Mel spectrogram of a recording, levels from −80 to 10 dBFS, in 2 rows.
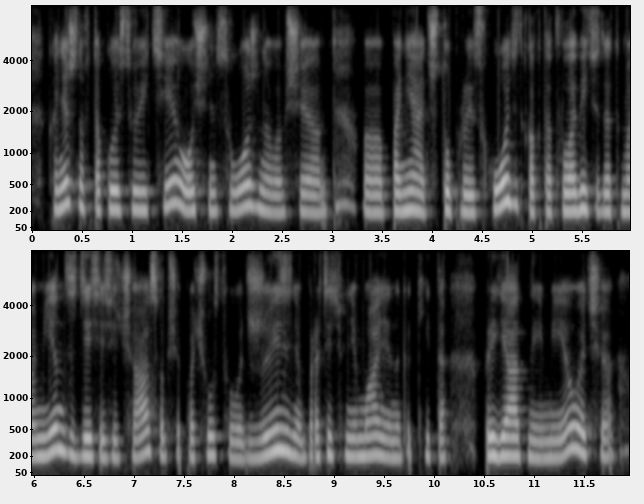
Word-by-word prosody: Конечно, 250 +2 +1
в - - -15
такой 215 -1 +1
суете 215 +5 -1
очень 205 -3 +1
сложно 210 0 -1
вообще, 185 +1 -3 0.3
э, 190 -1 -1 0.2
понять, 195 -1 +2
что 205 +1 +2
происходит, 215 +8 +2
как-то 190 -1 -3
отловить 195 +2 +2
этот 195 +1 -3
момент 205 +7 +3
здесь 195 -2 +1
и 185 - -1
сейчас, 190 +5 -2
вообще 195 0 -5
почувствовать 185 -2 -5
жизнь, 215 +5 +3
обратить 195 +3 -3
внимание 200 -1 0
на 180 - -4
какие-то 195 -1 -8 0.4
приятные 200 -3 +3
мелочи. 215 +2 0
200 Hz, 135 wpm, -23 LUFS, 190-215 Hz, 0.4 s, момент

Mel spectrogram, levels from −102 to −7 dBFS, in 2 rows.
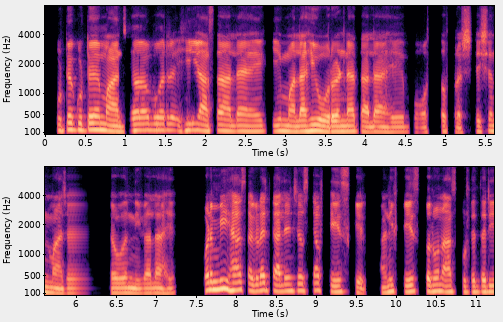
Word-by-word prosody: कुठे 140 +3 +1
कुठे 155 +1 +3
माझ्यावरही 145 +2 0
असं 130 0 0
आलं 130 0 0
आहे 125 -1 +1
की 125 +1 -4
मलाही 125 +2 +4
ओरडण्यात 120 +1 +3
आलं 115 0 +1
आहे. 110 -1 -2
बॉसचे 110 +2 -10
फ्रस्ट्रेशन 120 +5 -3
माझ्यावर 105 +1 -4
निघालं 110 0 -1
आहे. 105 0 -3 0.4
पण 170 - +4
मी 200 +2 +6
ह्या 175 +1 +4
सगळ्या 165 -1 0
चॅलेंजला 155 +1 -2
फेस 135 0 -1
केलं 115 -4 -2 0.2
आणि 135 +4 +1
फेस 145 +1 -1
करून 145 +1 +1
आज 135 0 0
कुठेतरी 130 +1 -2
130 Hz, 150 wpm, -22 LUFS, 110-145 Hz, 0.4 s, मी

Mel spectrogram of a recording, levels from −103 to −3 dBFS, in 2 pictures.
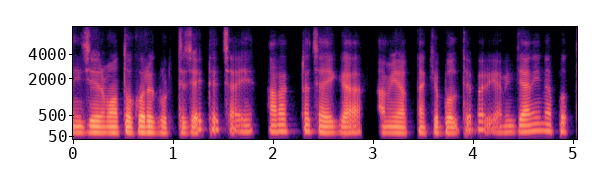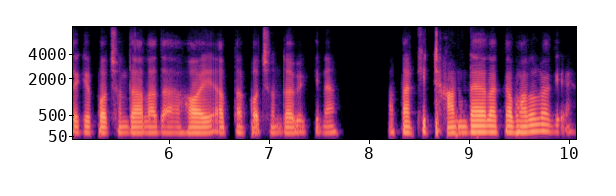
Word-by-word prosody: নিজের 115 0 +2
মতো 115 0 +3
করে 115 0 +6
ঘুরতে 110 0 -5
যাইতে 175 - -1
চায়। 125 - -3 0.3
আরেকটা 135 +1 -1
জায়গা 115 -1 +1 0.3
আমি 115 -1 -1
আপনাকে 110 0 -4
বলতে 110 +7 -1
পারি। 170 - -3
আমি 120 0 -6
জানি 130 +3 +2
না, - - 0
প্রত্যেকের 115 -1 -3
পছন্দ 110 0 0
আলাদা 120 +2 -1 0.2
হয়, 110 0 +6 0.2
আপনার 110 - -5
পছন্দ - - -2
হবে 120 +3 -1
কিনা? 115 - -6 0.6
আপনার 115 - +1
কি - - 0
ঠান্ডা 115 +3 +2
এলাকা 125 0 +3
ভালো 120 +3 +4
লাগে? 130 -2 -1
115 Hz, 175 wpm, -26 LUFS, 110-125 Hz, 0.6 s, করে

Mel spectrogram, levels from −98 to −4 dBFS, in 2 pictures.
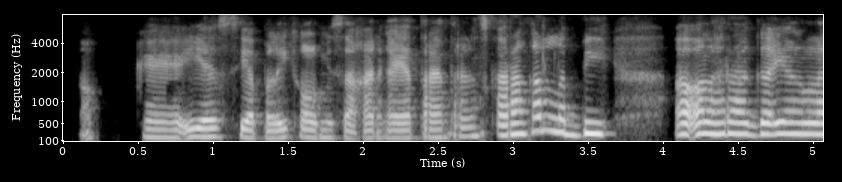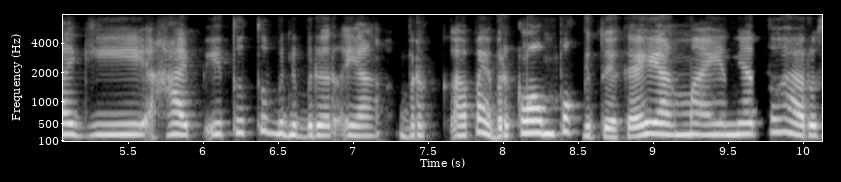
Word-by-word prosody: Oke. 185 - -13 0.3
Iya 190 0 +2
sih, - - -5
apalagi 170 +2 -4
kalau 175 -2 -2
misalkan 170 0 -5
kayak 170 0 -1
tren-tren 205 +4 -5
sekarang 245 +3 +2
kan 330 - +1
lebih, 265 0 +3 0.5
eee, 250 -1 +5
olahraga 255 -1 +2
yang 260 0 +1
lagi 240 -2 0 0.4
hype 235 -1 0
itu 255 +3 -5
tuh 330 - -5
bener-bener 230 -3 +1
yang 220 0 -2 0.2
ber 225 - -2 0.3
apa 225 - -3
ya? - - +3
Berkelompok 280 +5 +4
gitu 220 - -4
ya, - - +2
Kak, 205 - +3
ya, - - +6
yang 240 - -1
mainnya 245 +1 +1
tuh 300 - -5
harus 225 -1 +2
235 Hz, 190 wpm, -22 LUFS, 205-255 Hz, 0.5 s, ya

